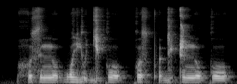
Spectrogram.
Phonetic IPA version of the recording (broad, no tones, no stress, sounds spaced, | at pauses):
h o s ɘ n o ʔ b ɔ i̯ j o ɟ ɐ k o | k ɔ s pʼ ɐ ɡ i ʈ ɘ n o k o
